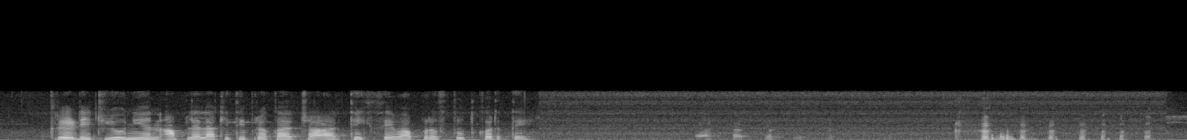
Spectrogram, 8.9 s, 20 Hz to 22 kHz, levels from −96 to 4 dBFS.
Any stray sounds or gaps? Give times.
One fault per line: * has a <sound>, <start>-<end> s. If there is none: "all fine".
* has a laugh, 5.2-6.3 s
* has a laugh, 7.2-8.7 s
